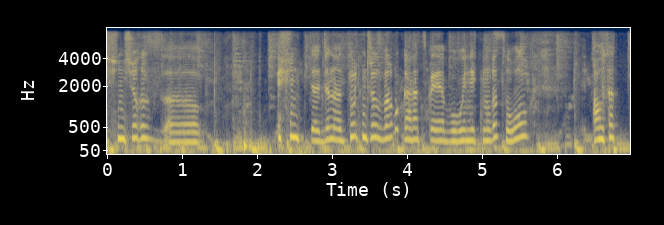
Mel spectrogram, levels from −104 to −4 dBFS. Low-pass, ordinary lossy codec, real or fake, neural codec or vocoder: 7.2 kHz; none; fake; codec, 16 kHz, 8 kbps, FreqCodec, smaller model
